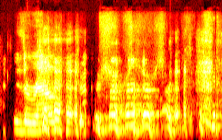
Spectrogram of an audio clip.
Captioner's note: laughing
